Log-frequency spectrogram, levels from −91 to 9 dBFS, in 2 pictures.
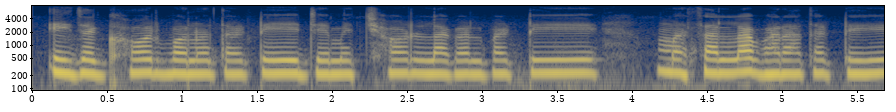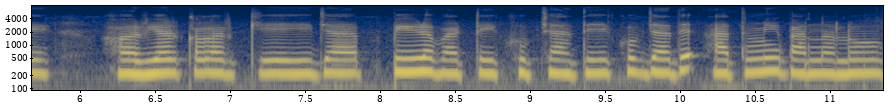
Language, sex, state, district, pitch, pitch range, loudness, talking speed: Bhojpuri, female, Uttar Pradesh, Deoria, 230 Hz, 220-235 Hz, -15 LUFS, 120 wpm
